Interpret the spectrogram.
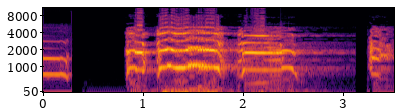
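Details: Chicken giving loud, harmonic, drawn-out crowing phrases. A short tonal note comes first, then after a gap a long strained cry breaks into segments, with another call starting at the end.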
